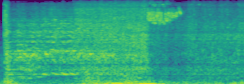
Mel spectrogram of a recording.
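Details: Duct-tape drags road-trip car after new ignition coil fitted: starter churns briefly, engine catches and settles into steady running note with no misfire; starts normally.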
